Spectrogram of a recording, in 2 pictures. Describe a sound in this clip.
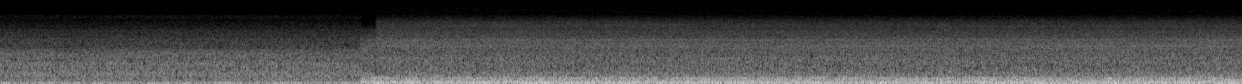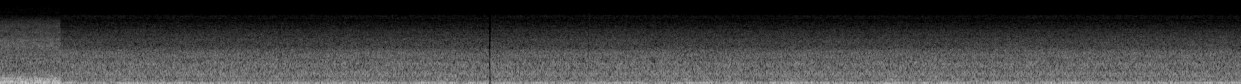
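Jet engines hum steadily inside a cockpit.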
